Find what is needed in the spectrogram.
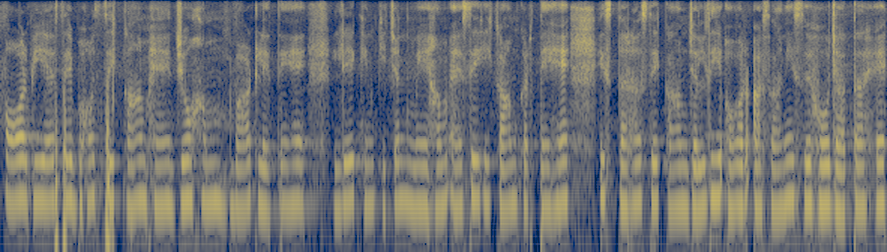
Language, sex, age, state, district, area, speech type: Urdu, female, 30-45, Uttar Pradesh, Lucknow, rural, spontaneous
